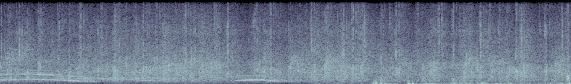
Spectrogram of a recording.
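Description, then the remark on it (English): A crowd applauds steadily, dense clapping filling the whole clip, with a couple of brief whoops rising above it and the clapping growing a little louder toward the end. “Let's hear for that.”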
